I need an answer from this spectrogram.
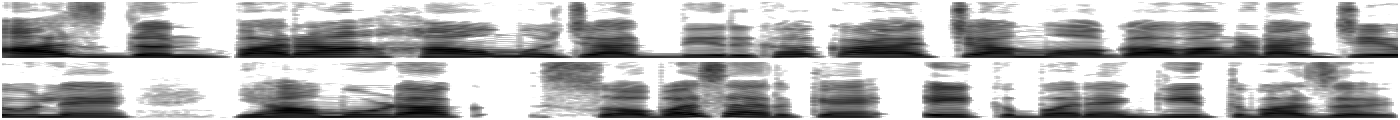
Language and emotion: Goan Konkani, neutral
